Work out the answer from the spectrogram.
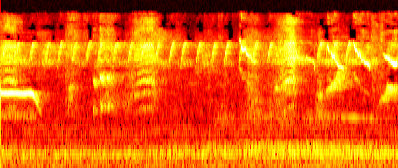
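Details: Kriwik song of an Oriental white-eye used to stir up rival birds: a short flat whistle opens, followed by faint, thin, high twittering notes in scattered bursts, with a constant low background rumble.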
